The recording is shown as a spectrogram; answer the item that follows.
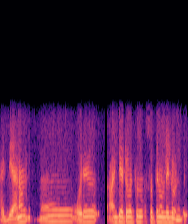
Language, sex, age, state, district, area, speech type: Malayalam, female, 60+, Kerala, Kottayam, rural, conversation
